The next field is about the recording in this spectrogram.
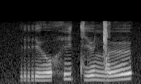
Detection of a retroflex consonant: absent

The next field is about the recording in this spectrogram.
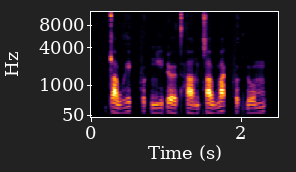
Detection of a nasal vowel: absent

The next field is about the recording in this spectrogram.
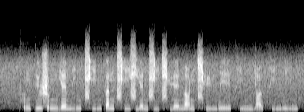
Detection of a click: absent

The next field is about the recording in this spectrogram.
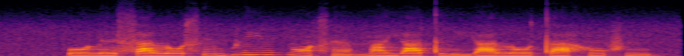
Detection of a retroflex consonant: absent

